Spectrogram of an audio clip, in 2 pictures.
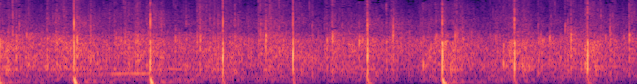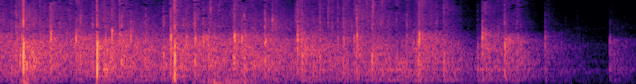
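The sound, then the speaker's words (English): A church audience breaks into steady applause to honor God and thank the Lord for the church's ministry, many hands clapping in a dense, lively patter with a few sharp individual claps standing out, before it thins and dies away at the end. “Can we just maybe even raise up a clap together to honor God for what he does with us?”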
